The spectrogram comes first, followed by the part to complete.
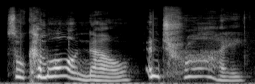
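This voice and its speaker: An earnest, big-hearted male elephant from a storybook, acted out by a woman. The voice is lifted high and calls out urgently, with every phrase given strong emphasis. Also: big pitch swings, slow, full character voice. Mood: pleading, encouraging.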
